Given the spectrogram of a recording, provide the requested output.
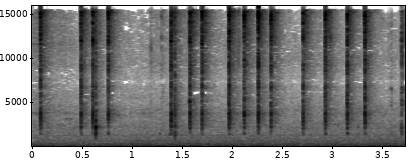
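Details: Penn spinning reel gear train during repair, oiled with green grade oil and turning through its gear: light, quick ratchet clicks as the gear spins freely, with no grinding or binding; normal gear rotation.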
